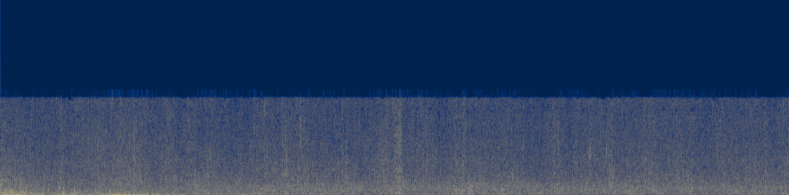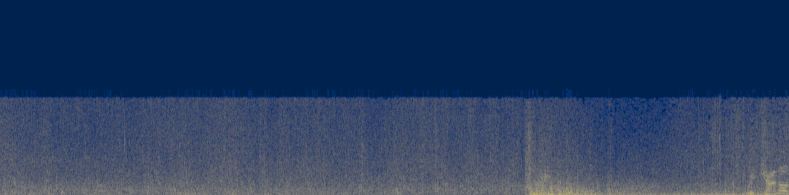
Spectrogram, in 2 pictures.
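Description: Wind and rolling ocean waves around a Viking longship under sail in Assassin's Creed Valhalla, a steady broadband rush that swells louder near the end, with faint voices underneath.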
